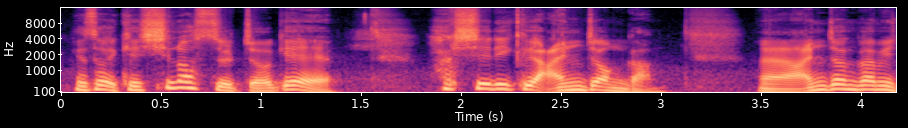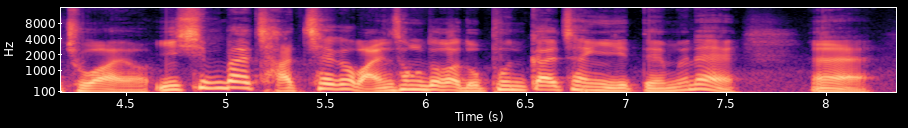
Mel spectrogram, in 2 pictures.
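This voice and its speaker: Man, product reviewer, lively intonation, soft mellow tone, polite step-by-step explaining, dry close sound. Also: a little high, a little fast, no room sound. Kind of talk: casual unboxing review, explaining step by step while demonstrating.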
